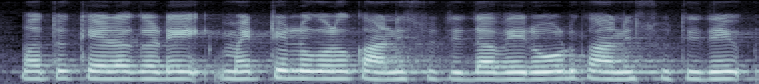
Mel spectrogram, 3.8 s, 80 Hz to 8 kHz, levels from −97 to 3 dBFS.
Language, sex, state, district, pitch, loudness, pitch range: Kannada, female, Karnataka, Koppal, 210 Hz, -13 LUFS, 205-215 Hz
